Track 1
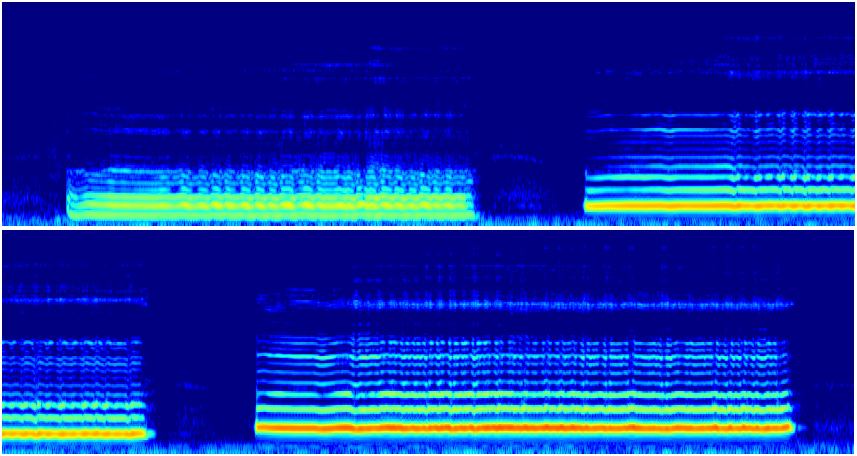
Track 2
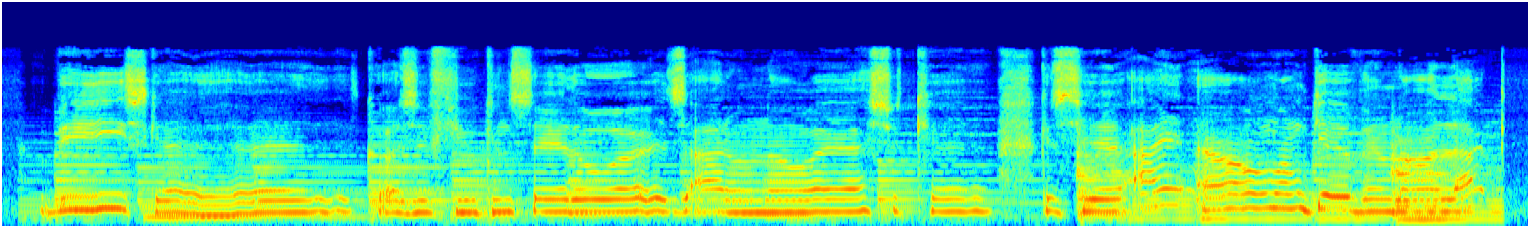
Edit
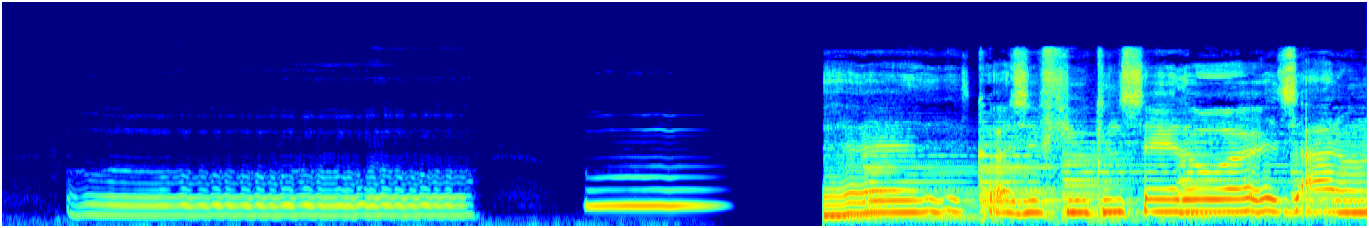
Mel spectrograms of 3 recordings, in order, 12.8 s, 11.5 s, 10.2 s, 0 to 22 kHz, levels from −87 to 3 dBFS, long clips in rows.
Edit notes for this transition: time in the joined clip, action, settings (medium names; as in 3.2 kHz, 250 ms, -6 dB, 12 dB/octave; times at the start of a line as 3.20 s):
track 1
4.87–5.51 s: studio fade out
5.51–6.16 s: mute
6.16 s: go over to track 2 from 1.58 s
